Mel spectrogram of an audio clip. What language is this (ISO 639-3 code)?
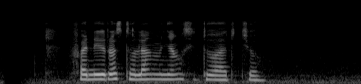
jav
